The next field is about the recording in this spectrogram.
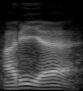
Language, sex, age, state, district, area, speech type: Tamil, male, 45-60, Tamil Nadu, Mayiladuthurai, rural, read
